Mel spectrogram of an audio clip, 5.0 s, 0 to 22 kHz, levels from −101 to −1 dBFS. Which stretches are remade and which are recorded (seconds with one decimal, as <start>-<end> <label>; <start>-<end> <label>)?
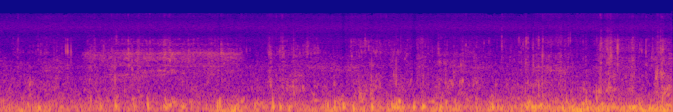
0.0-5.0 recorded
